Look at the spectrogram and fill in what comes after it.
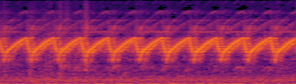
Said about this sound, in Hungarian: Kurva, riasztó!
